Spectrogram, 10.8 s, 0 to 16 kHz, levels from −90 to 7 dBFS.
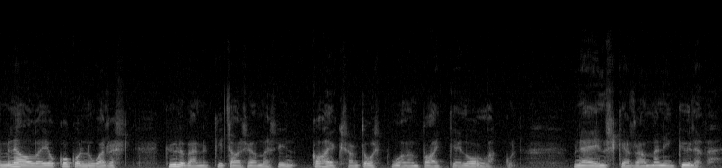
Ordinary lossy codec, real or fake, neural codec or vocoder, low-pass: none; fake; vocoder, 48 kHz, 128 mel bands, Vocos; 14.4 kHz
